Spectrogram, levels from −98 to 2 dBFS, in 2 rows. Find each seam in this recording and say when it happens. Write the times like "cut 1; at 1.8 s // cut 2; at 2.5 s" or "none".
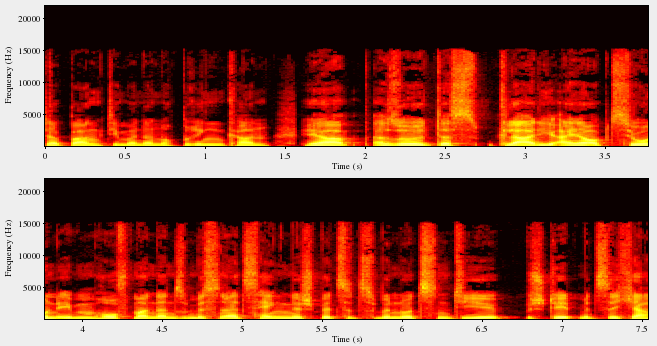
cut 1; at 1.6 s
